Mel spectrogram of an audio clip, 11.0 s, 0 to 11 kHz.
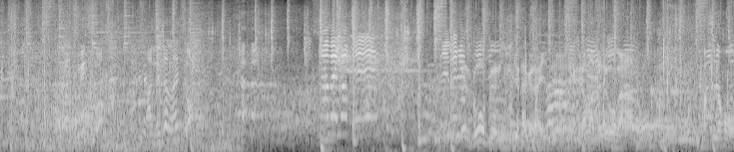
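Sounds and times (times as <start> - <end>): background music: 0.0 - 11.0
skateboards rolling on concrete: 0.0 - 11.0.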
